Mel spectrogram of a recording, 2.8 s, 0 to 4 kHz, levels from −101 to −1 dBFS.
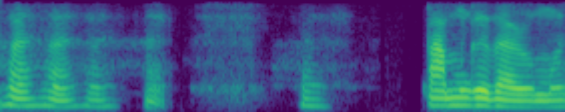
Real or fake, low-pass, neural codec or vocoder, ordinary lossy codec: real; 3.6 kHz; none; none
